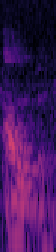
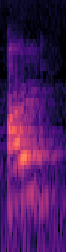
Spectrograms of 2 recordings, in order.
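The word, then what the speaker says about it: قلب: J'ai dit en arabe, le terme principal pour le cœur, c'est el-qalb. Prononcé alb parfois, qalb, en écriture arabe.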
